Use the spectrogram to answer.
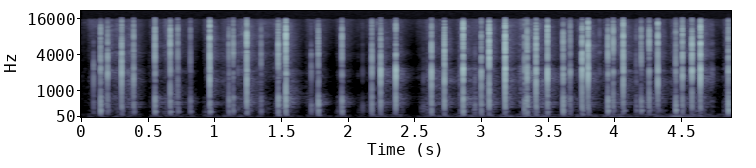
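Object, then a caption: Cardboard box of coarse salt. Long nails tap fast on the side of a full 1 kg cardboard box of coarse salt held at an angle. About thirty short, dry, clicky taps follow one another in an uneven rapid run, with bright tops and almost no ring or low end.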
